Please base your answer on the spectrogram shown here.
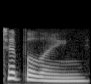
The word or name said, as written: tippling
